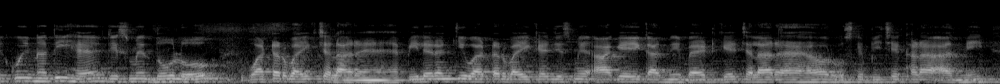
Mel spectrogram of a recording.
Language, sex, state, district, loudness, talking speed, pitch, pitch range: Hindi, male, Bihar, Sitamarhi, -26 LUFS, 200 wpm, 120 Hz, 110-130 Hz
